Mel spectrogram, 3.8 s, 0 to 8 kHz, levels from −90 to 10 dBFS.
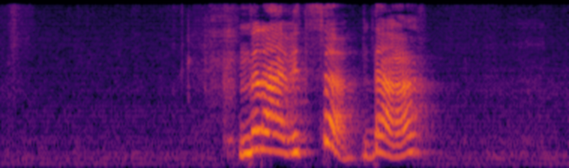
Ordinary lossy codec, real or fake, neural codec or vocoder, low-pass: none; fake; vocoder, 24 kHz, 100 mel bands, Vocos; 7.2 kHz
